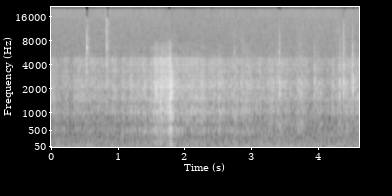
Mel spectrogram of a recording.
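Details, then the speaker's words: Silvertone 101-583-2 multiband tube radio warming up after a fix for an overheating field coil: steady hiss with sporadic crackles and one louder burst. An erratic fault of unknown cause. "I don't like that sound I don't like those sounds I don't know what they are"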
